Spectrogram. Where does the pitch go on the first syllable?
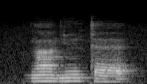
low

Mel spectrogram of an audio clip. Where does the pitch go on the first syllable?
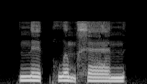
low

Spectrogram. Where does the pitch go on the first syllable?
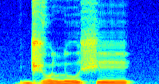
low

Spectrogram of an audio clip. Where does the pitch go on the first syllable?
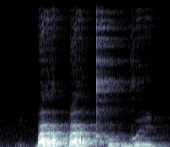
low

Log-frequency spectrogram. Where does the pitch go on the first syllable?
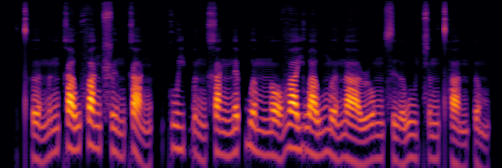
low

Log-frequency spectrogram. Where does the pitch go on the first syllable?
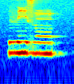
low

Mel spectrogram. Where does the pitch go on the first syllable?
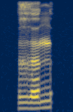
rising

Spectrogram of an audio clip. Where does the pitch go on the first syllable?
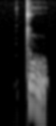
falling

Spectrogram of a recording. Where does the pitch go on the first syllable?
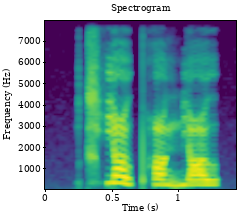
falling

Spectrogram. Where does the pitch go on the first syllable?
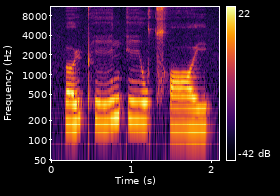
rising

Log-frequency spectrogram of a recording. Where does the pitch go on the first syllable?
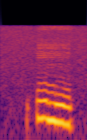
falling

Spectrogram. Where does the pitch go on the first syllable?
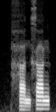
low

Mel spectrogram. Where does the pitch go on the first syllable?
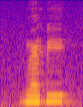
high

